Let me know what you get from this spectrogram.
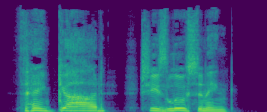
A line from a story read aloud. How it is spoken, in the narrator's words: Curly exclaimed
